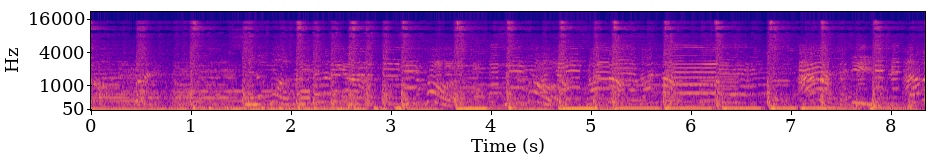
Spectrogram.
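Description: Live band music with a steady beat and a heavy bass line.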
